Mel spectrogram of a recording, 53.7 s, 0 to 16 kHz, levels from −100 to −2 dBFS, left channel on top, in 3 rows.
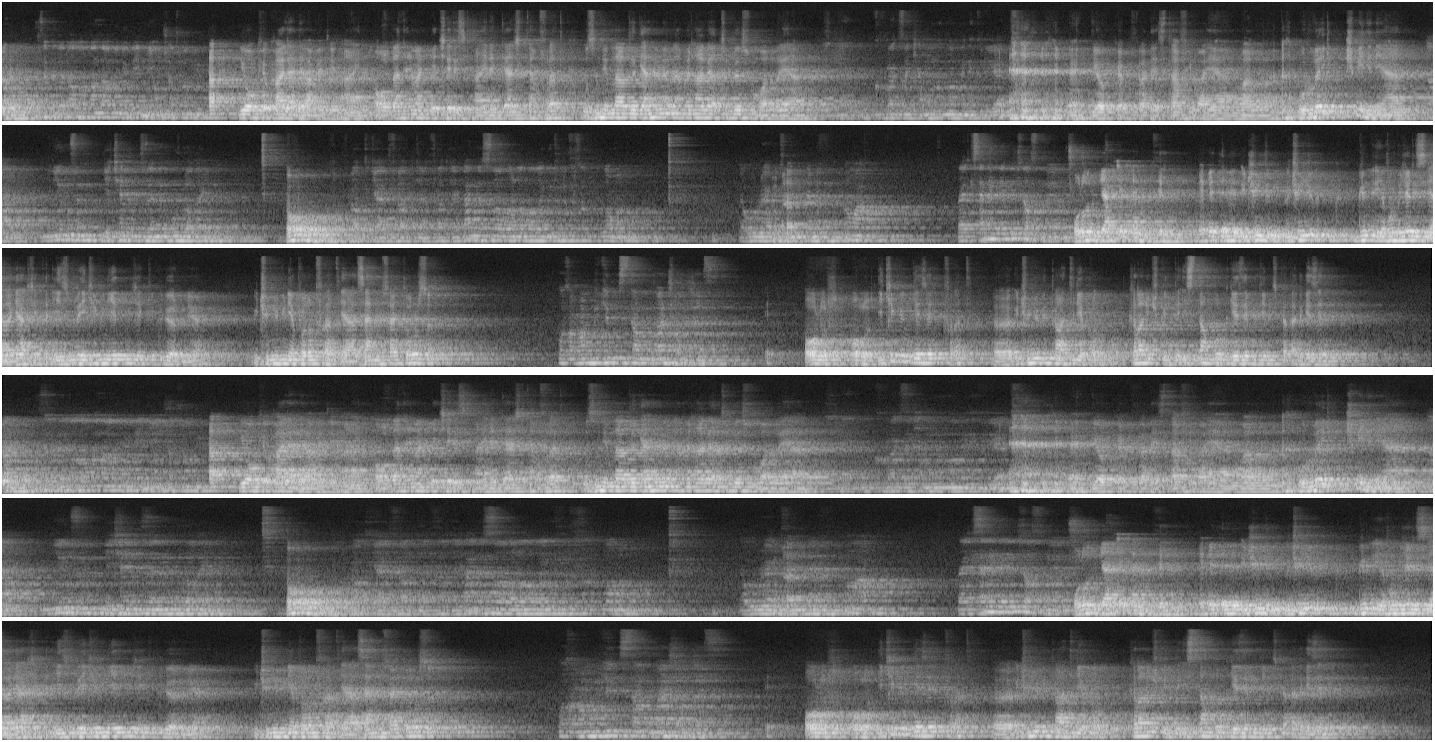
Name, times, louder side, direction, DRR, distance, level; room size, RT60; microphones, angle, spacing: voice 1, 0.0-2.6 4.3-5.0 10.4-12.7 16.1-16.4 17.8-18.0 18.3-20.7 22.0-25.8 27.1-29.0 29.8-32.7 42.7-44.6, equal, 75° left, -3 dB, 1.5 m, -32 dB
voice 2, 2.6-10.0 12.4-17.6 21.4-22.0 27.6-27.8 31.3-32.5 32.9-38.3 38.9-41.3 45.8-47.9 48.2-52.4, left 1 dB, 25° left, 1 dB, 0.7 m, -22 dB
14.5 x 5.0 x 3.2 m, 2.7 s
head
